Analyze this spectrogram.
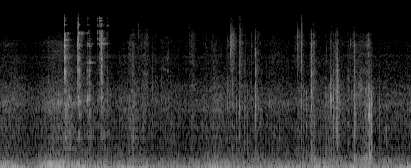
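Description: A paper bag crinkles and rustles close by.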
